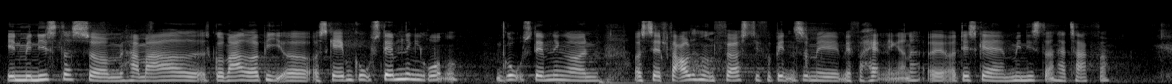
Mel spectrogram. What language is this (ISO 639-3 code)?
dan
